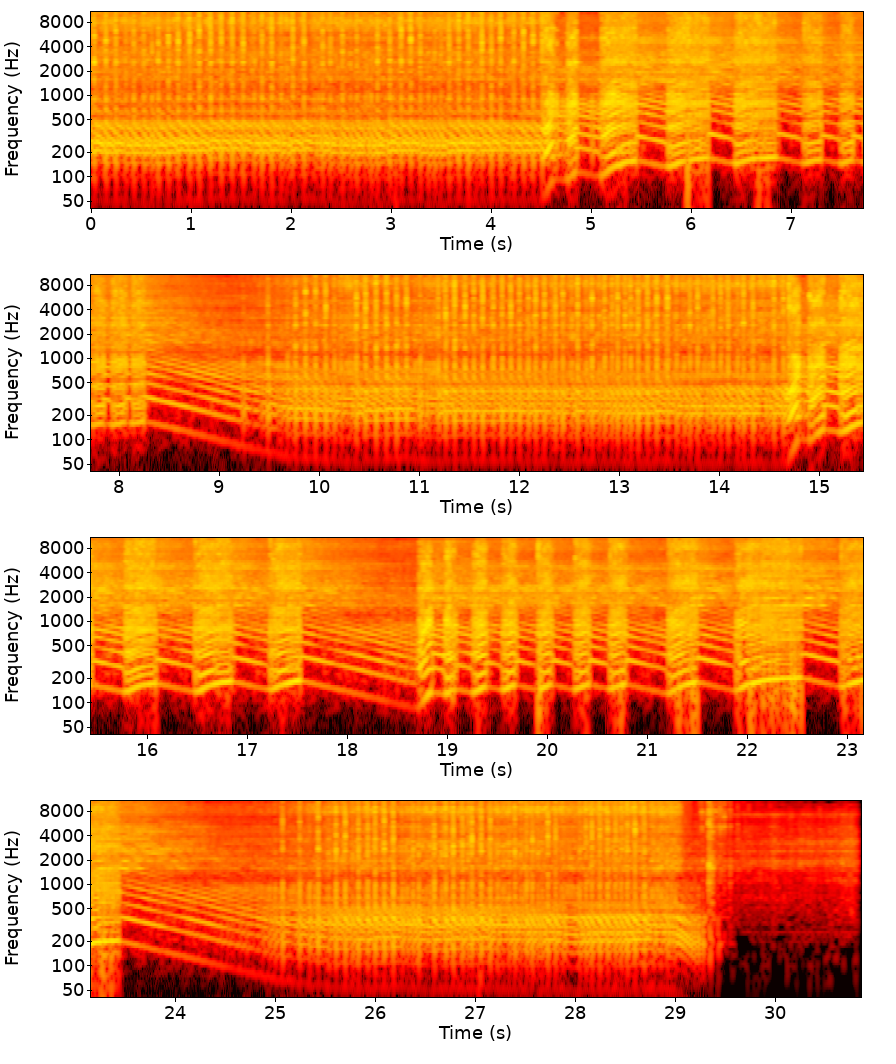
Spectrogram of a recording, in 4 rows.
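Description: Stihl 020 two-stroke chainsaw engine running while its carburettor's high and low mixture screws are adjusted: it idles steadily, is revved up and down repeatedly in two spells, about five seconds in and again from about fifteen seconds, then cuts off abruptly near the end.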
